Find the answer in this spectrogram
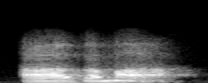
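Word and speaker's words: אֲדָמָה: Ven que tomamos el sonido de este shewa compuesto con patak, entonces lo decimos como a. Adama.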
